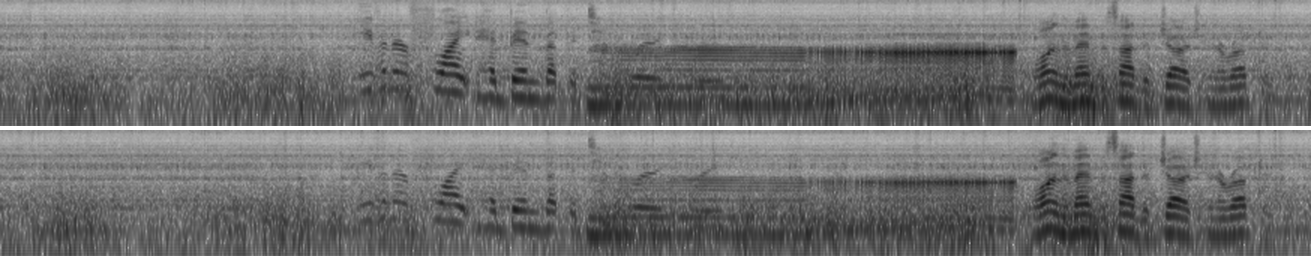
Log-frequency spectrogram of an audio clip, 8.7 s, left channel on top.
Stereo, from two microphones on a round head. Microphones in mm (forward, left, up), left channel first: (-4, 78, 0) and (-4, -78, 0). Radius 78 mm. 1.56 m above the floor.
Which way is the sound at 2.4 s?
75° left (ahead or behind).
